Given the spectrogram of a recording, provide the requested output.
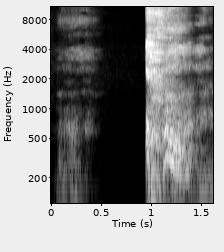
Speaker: I apologize for coughing. It sounds like I sound like a truck driver, but anyways, it's just when I start talking, it happens like that. And then it eventually goes away.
